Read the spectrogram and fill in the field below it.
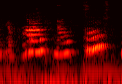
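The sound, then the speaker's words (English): A person's voice imitates a happy kitten, giving three drawn-out, gliding meow-like cries in quick succession, moderately loud, with a low steady hum underneath. “Make happy kitty noises.”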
